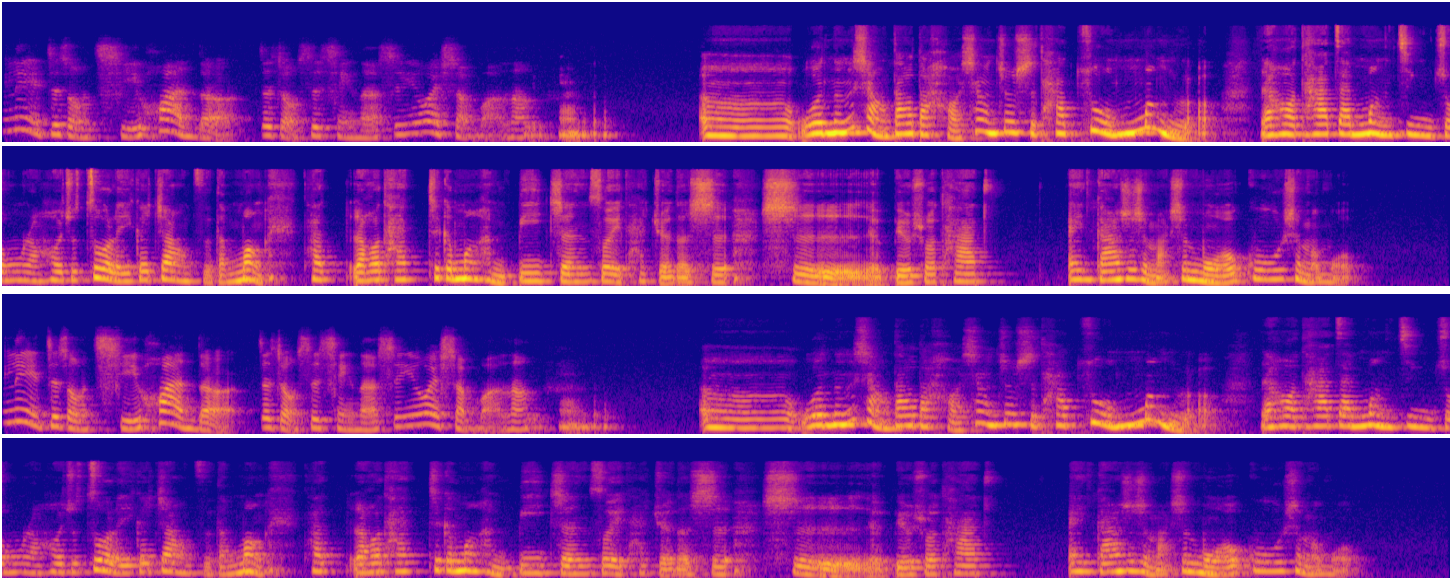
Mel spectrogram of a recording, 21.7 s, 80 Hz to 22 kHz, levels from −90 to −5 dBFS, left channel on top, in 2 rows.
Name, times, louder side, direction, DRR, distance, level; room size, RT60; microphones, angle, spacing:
voice 1, 0.0-4.0, right 4 dB, 85° right, 0.5 m, -31 dB
voice 2, 5.2-8.9 9.2-18.2 18.9-21.0, left 5 dB, 75° left, 0.4 m, -22 dB
5.5 x 2.1 x 4.6 m
head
